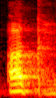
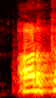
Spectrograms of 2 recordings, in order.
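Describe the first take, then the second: First: अथ with no r at all; silent-r demo. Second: अर्थ with the r sounded; wrong reading demo. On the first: Teacher recapping the right reading, carefully pronounced. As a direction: model अथ as short vowel straight into th. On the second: Teacher recapping the mistake, mispronounced. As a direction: show अर्थ with audible r before th. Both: Shown as a demonstration. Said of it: "अर्थ नहीं".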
